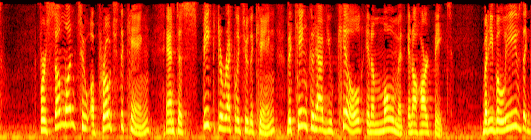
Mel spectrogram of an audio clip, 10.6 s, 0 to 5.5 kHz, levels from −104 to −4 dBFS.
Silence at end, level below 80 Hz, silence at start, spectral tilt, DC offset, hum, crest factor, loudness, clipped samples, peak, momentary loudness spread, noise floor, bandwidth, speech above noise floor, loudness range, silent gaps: 0 s; -46 dBFS; 0 s; -8 dB/octave; under 0.1%; none; 18 dB; -24 LUFS; under 0.1%; -6 dBFS; 9 LU; -45 dBFS; 5.4 kHz; 22 dB; 2 LU; none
